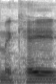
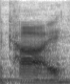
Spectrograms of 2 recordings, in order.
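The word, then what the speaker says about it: MacKaye: check out fugazi anything Ian McKay did uh Ian McKai sorry I got to pronounce that correctly um is worth your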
